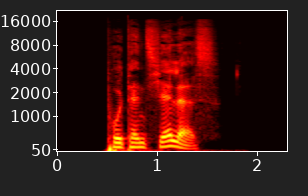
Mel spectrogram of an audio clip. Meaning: strong/mixed nominative/accusative neuter singular of potentiell
- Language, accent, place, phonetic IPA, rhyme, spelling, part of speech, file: German, Germany, Berlin, [potɛnˈt͡si̯ɛləs], -ɛləs, potentielles, adjective, De-potentielles.ogg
